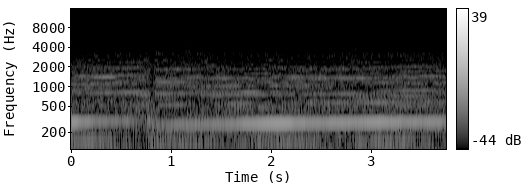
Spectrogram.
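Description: A BMW race car engine in a racing game at Spa, 4 Hours of Spa event, a steady high-revving tonal drone with a slight rise in pitch partway through, loud and continuous with no talking.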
